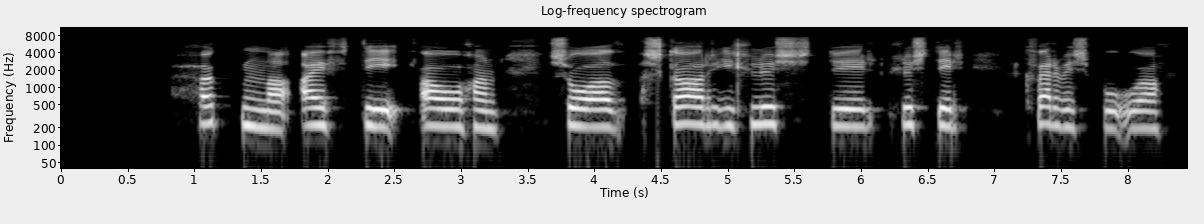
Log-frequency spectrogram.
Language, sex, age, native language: Icelandic, male, 13, Icelandic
